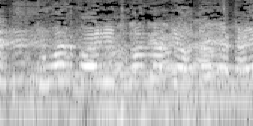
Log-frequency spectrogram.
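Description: Speech: several performers' voices talking over one another, picked up by the stage's hanging microphones.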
